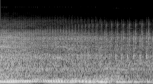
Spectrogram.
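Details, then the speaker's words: Yamaha NMAX scooter engine revving: a rough tapping (kemletek) that gets faster and louder as the throttle opens instead of fading. This points away from the CVT toward the cylinder head or block; the cause is suspected, not confirmed. "mesin tinggi suara semakin tinggi ngikutin durasi Berarti ada kemungkinan di bagian set head block"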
